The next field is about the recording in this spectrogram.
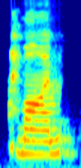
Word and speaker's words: Maughan: It's Maughan, really close.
